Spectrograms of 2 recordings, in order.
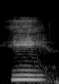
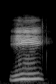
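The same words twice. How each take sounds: First: The vowel is voiced with lots of audible air. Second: The vowel is voiced with a tight, squeezed sound. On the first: "Here's the breathy" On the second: "this is pressed phonation"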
